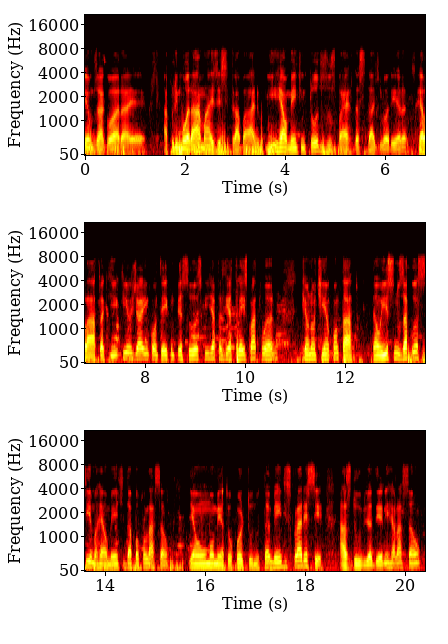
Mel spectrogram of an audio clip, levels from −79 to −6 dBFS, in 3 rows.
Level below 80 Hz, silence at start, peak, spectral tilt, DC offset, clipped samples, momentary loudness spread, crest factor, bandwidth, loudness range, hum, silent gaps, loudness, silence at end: -46 dBFS; 0 s; -4 dBFS; -7.5 dB/octave; under 0.1%; under 0.1%; 9 LU; 20 dB; 8.6 kHz; 2 LU; none; none; -25 LUFS; 0.1 s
